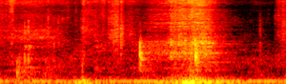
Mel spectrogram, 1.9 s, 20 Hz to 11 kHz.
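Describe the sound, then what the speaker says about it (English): Brake shoes on a 2012–2018 Subaru Impreza rub against the drum as the rear wheel is turned by hand during handbrake adjustment, giving a soft, continuous scraping rasp that swells slightly midway, close and fairly quiet. "You can hear the noise touching the brake shoes."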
